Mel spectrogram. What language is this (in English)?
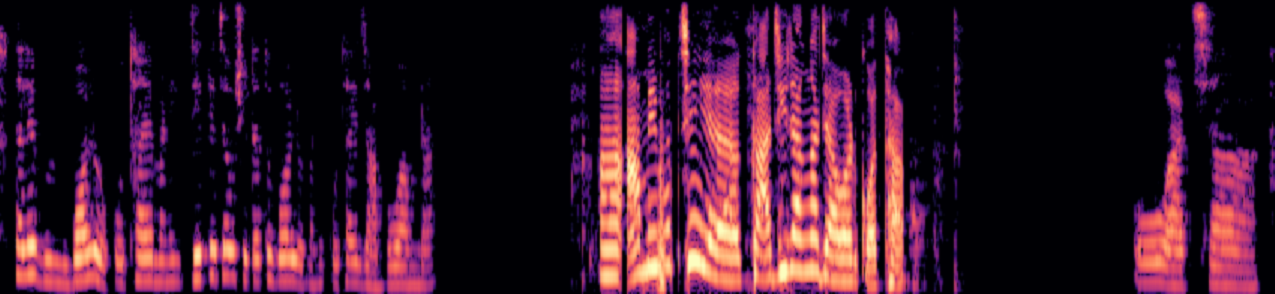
Bangla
